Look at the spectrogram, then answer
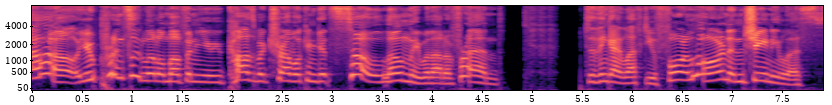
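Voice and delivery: over-the-top flamboyant delivery, high and swooping. Retelling a character hugging Pete, mistaking him for Aladdin, in a flamboyant voice. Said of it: "I'm a little too flamboyant".

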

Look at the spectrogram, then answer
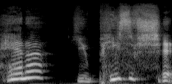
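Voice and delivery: very high, loud, furious fancy-lady shriek. Retelling Mrs. Quain rushing the room at Hannah: Mrs. Quain's mock-furious fancy-lady voice. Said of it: "in like her fancy lady voice".

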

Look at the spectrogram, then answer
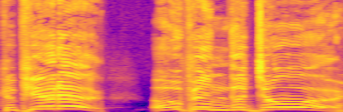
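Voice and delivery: shouting. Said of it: "I'm just yelling".

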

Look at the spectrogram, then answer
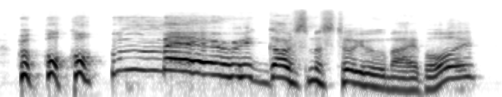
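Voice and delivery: jolly, high-pitched, swinging delivery. Opening the Garfield podcast, the host greets his co-host: Santa voice. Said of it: "it sounds like Santa".

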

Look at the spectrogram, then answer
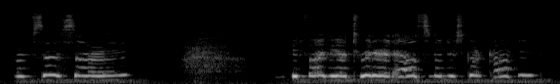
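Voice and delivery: crying while talking. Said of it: "Say it without crying".

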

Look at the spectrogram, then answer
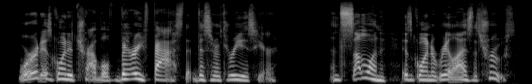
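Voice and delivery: plain reading voice

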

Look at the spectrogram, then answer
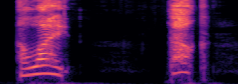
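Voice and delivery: hissed, barely voiced. Reading a first-person story, the narrator speaks to three staring companions: hissed. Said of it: "I hissed".

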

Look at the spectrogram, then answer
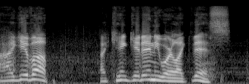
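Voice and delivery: high, frantic, hysterical, out-of-control shouting. A man hobbles onto the road in front of a vehicle, shouting hysterically. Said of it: "As [name] shouted hysterically".

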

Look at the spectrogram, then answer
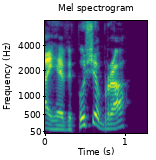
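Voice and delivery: exaggerated put-on Eastern European accent. Retelling a show's scene, quoting Tanya: Tanya's hammy Eastern European accent. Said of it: "these are the hammiest accents ever".

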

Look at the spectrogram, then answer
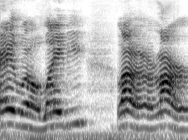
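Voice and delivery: put-on macho, manly Western movie cowboy voice. Retelling how a character tries to act manly like in Westerns: imitating a manly Western cowboy. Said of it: "Westerns, basically".

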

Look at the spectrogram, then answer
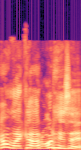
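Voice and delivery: put-on very high, freaked-out, panicked shriek. Retelling a drive when a possum jumped out: imitating wife screaming. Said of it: "she freaks out and she screams".

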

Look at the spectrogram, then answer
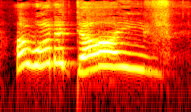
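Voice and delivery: very high, very loud, shrill, drawn-out scream. Retelling what a fighter screamed while caught in a submission; imitating a scream. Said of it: "was just screaming".

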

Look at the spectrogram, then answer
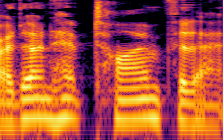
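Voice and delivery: plain

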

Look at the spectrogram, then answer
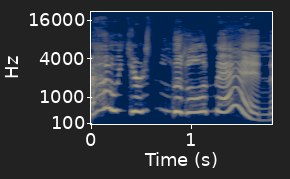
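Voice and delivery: very high, swooping, loud sing-song princess voice.

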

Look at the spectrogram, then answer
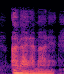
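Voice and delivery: weird, flat, strange character voice. Praising how a film character developed, doing a weird Nebula impression. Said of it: "she's always got that weird voice".

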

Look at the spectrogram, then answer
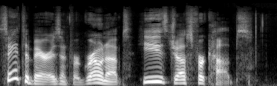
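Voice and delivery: ordinary talk

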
